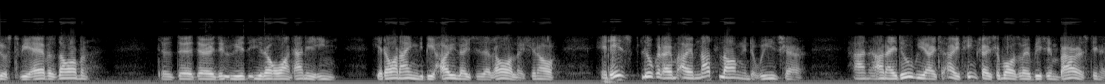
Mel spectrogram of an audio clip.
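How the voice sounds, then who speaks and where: Over noticeable background noise, someone with an Irish accent speaks very fast with fairly even intonation. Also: man. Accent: Irish, Wexford. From Ireland, County Wexford. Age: 60s. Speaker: man living with motor neurone disease. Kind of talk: radio interview. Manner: halting, repeats words.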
